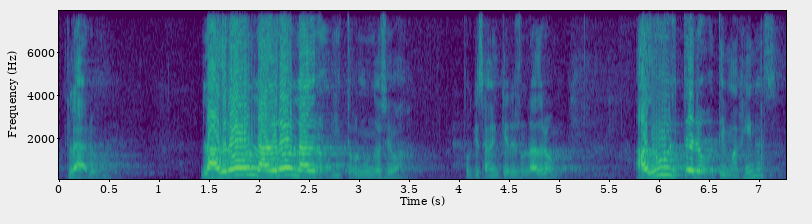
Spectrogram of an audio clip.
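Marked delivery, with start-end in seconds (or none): 1.4-2.8 high, much louder repeated cry; mock shout. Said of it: "ir gritando por la calle". 5.8-6.6 higher, louder single cry; mock shout. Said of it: "ir gritando por la calle".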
